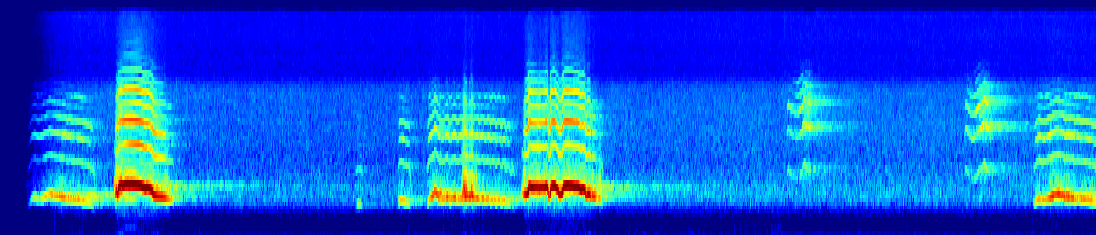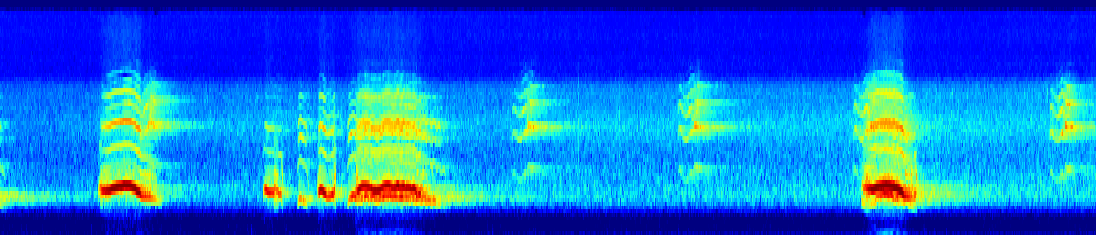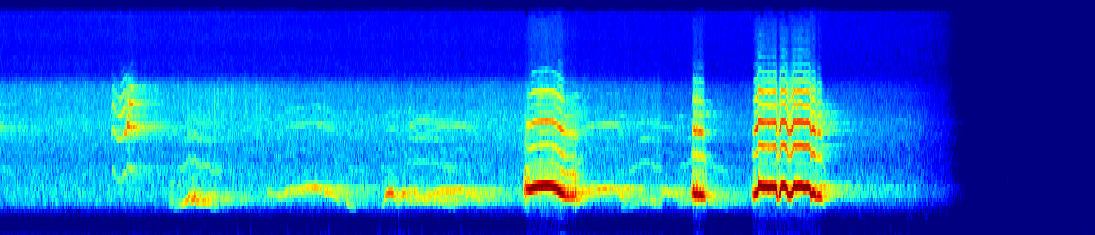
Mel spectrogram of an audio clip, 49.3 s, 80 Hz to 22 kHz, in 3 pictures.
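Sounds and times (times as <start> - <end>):
two male and one female tawny owl calling: 0.4 - 2.7, 5.4 - 9.2, 11.8 - 12.5, 14.5 - 17.1, 17.9 - 19.2, 20.4 - 25.0, 26.6 - 27.5, 29.2 - 30.9, 32.2 - 32.9, 34.5 - 45.6.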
